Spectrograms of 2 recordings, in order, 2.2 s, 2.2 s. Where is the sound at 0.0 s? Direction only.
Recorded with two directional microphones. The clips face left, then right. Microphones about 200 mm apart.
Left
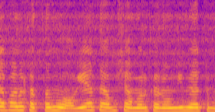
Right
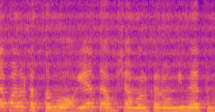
45° left (ahead or behind).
